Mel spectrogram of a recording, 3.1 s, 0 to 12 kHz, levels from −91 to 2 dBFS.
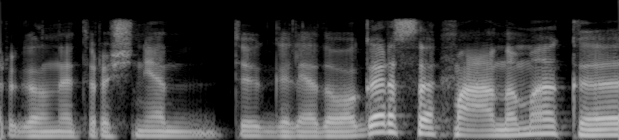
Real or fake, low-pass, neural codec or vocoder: real; 7.2 kHz; none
